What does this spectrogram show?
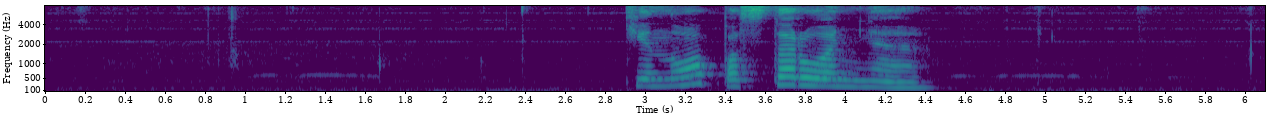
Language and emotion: Russian, neutral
